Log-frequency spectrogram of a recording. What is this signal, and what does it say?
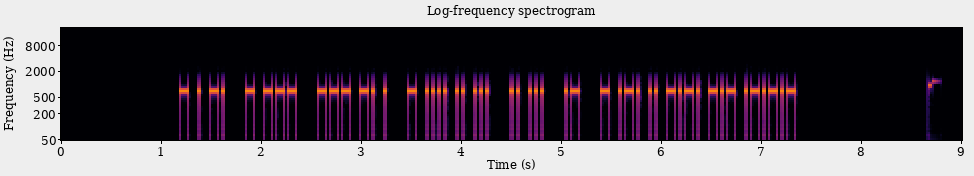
Morse code, heard as a keyed tone, about 40 wpm, 700 Hz. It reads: TEN TO ONE THIS IS A TRICK.
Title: Sentences from Top 1500 Words 40wpm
